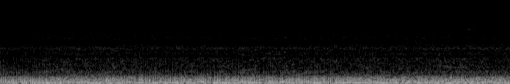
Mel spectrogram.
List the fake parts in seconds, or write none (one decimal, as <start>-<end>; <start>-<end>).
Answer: 0.0-0.5; 1.3-4.4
